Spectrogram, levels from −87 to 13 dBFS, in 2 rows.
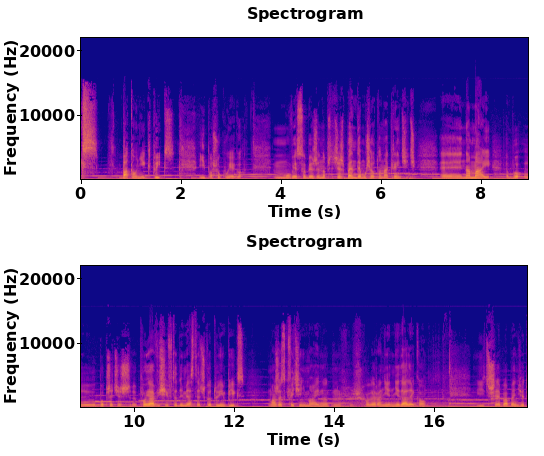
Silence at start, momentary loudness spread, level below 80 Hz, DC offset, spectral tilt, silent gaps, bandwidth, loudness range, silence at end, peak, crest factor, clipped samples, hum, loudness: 0 s; 13 LU; -40 dBFS; under 0.1%; -4.5 dB/octave; none; 16 kHz; 4 LU; 0 s; 0 dBFS; 20 dB; under 0.1%; none; -20 LUFS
